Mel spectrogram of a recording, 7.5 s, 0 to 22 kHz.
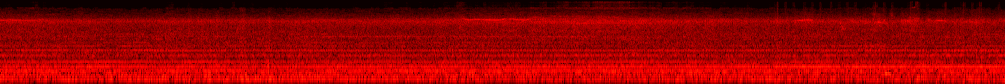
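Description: A T-6 trainer aircraft taxiing on a taxiway, its turboprop engine giving a continuous loud droning whine with steady tonal hum, unbroken throughout and heard without talk.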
